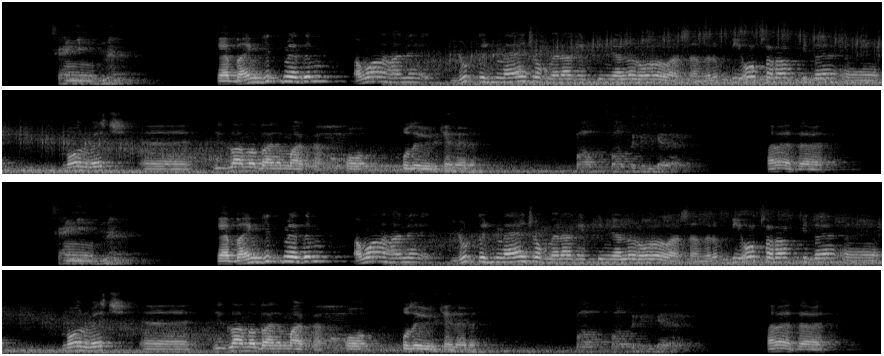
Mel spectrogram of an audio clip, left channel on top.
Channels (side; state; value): both; normal; correlation 0.83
